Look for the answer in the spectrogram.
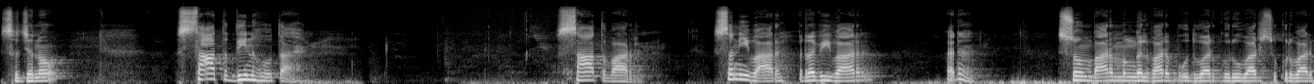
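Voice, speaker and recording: A man's voice: fairly high pitch, expressive, slow, pauses often, fairly bright tone. A man preaching a sermon, telling stories and firing off rhetorical questions. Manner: storytelling, full of rhetorical questions.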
